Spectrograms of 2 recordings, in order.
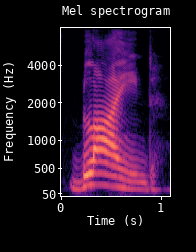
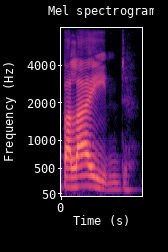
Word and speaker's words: blind: Consonant blend blind. It's not balind. Blind.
